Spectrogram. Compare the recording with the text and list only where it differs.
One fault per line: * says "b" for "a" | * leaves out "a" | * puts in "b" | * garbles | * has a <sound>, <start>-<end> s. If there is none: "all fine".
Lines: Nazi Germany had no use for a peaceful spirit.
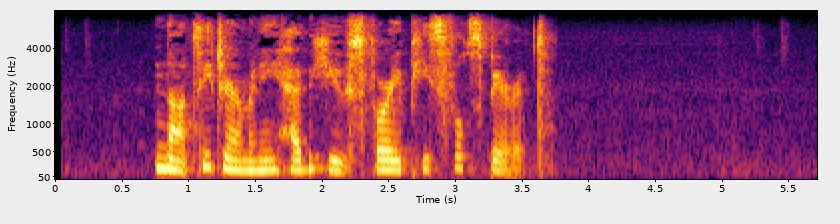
* leaves out "no"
